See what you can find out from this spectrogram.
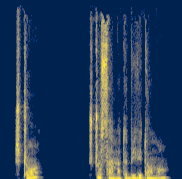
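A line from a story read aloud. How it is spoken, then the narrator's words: Quiet insistent question. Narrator (Ukrainian): Тихо, але наполегливо запитав командир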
